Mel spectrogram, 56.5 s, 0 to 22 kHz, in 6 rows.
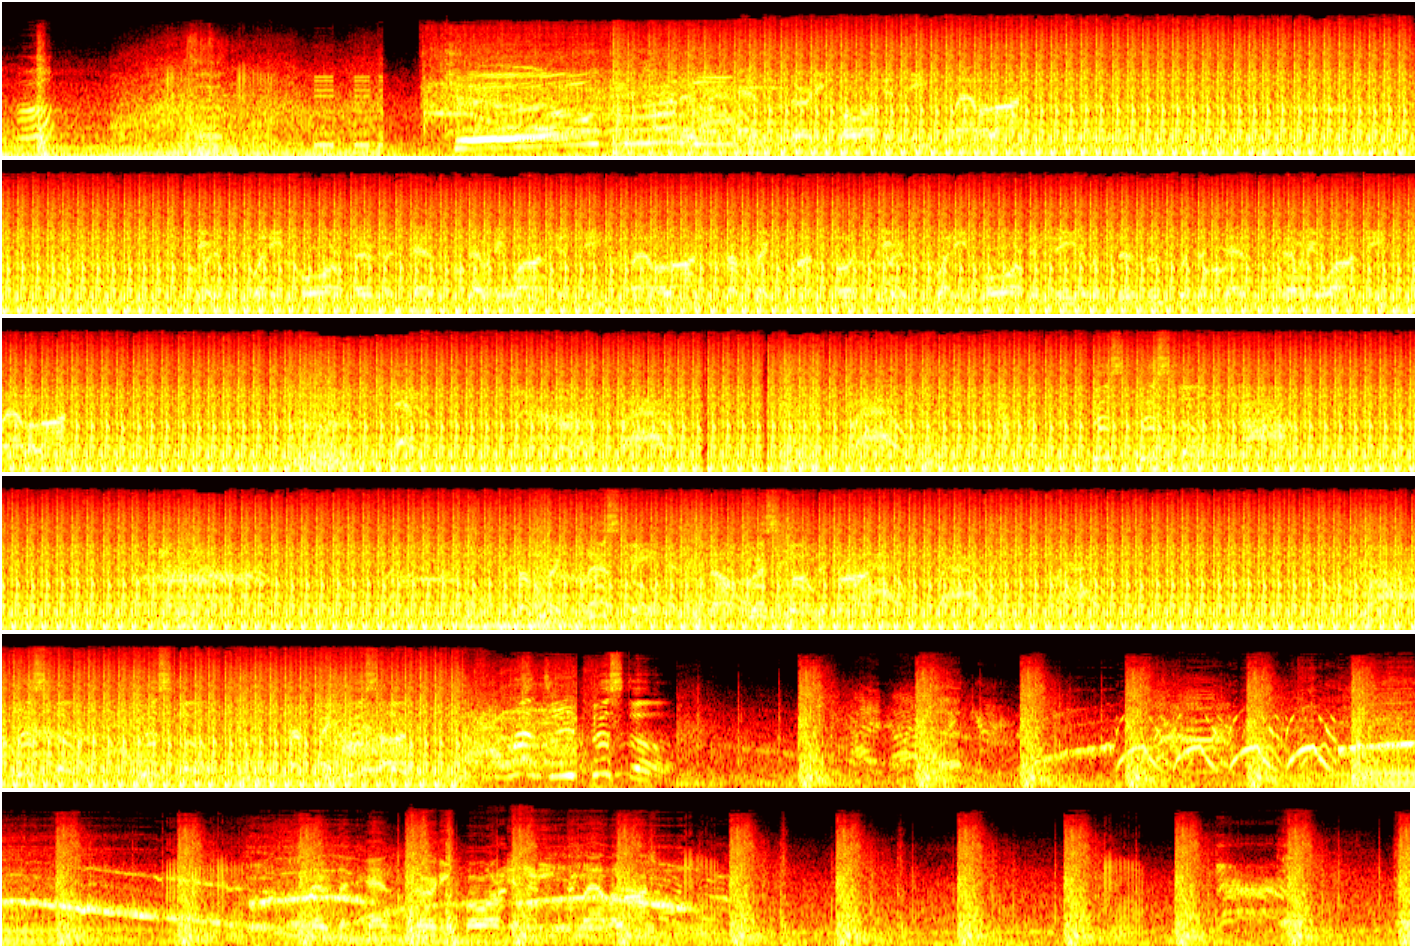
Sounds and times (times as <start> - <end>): Machine gun: 4.0 - 41.2.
